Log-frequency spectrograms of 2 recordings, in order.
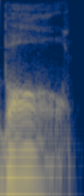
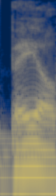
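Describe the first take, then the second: First: The vowel sounds like the one in 'mall'. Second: The vowel sounds like the one in 'mail'. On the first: This is the pronunciation claimed by careful study. "they were saying ball" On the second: This is the familiar, common pronunciation. "instead of saying bail"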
